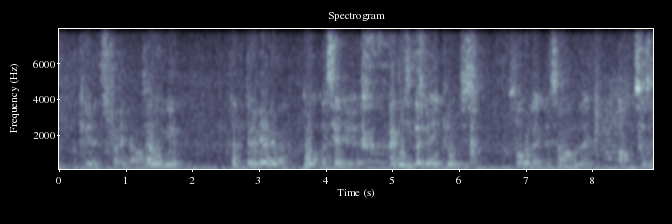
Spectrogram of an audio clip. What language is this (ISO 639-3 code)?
eng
